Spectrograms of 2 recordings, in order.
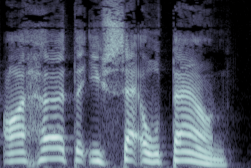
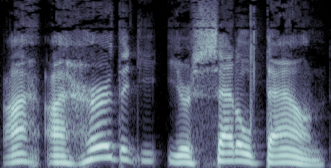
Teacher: So the R in heard is more pronounced in an American accent. · Shown in: second take · And the settled sounds like settled with a D.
